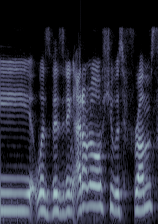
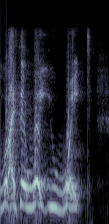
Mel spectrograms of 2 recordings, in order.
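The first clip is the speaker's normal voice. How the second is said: put-on loud, stern, dead-serious little-kid voice; 3 semitones higher, 5 dB louder than usual. Retelling a little kid talking to his brother, imitating his serious tone. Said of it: "the way he's so serious".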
